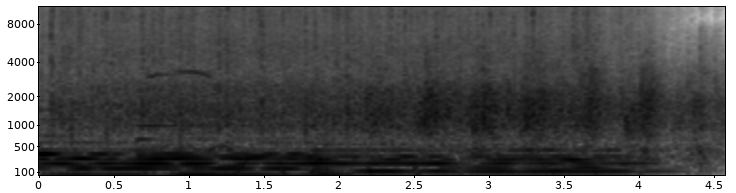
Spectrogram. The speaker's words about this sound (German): Applaus, come on.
